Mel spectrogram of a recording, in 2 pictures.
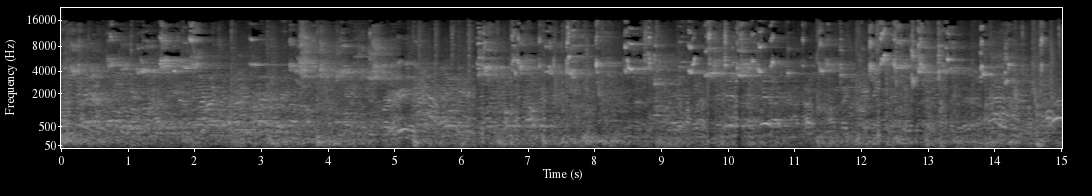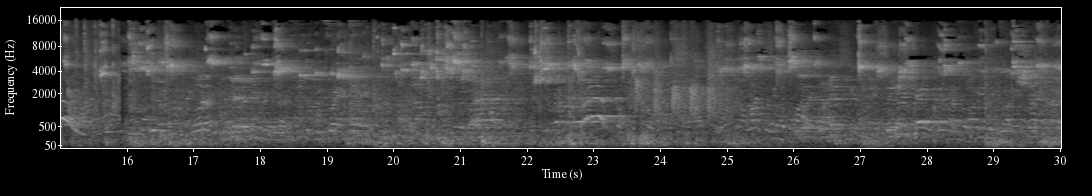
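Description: Live basketball game sound in a gym: a basketball bouncing on the hardwood floor under a steady mix of voices from players and spectators, echoing in the large hall.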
